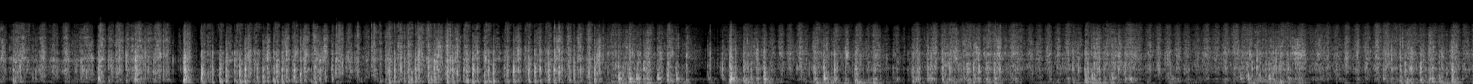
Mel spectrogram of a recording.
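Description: Fingertips from both hands tap and scratch fast and hard on a small printed cardboard Hanuta snack box, first held and then lying on a white table. The result is a dense, continuous run of dry, papery taps and scrapes, mostly in the mids with a bright hiss on top, broken by a short lull around seven seconds.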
